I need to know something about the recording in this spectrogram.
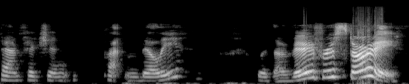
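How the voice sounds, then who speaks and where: A woman's voice: mid-range voice, sing-song, moderate pace, bright, forceful tone. A woman co-hosting a comedic fan fiction reading, reading aloud and breaking off for casual, mock-exasperated commentary.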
